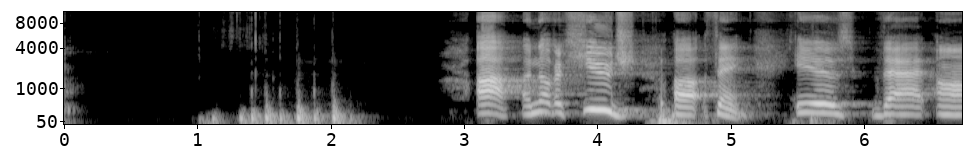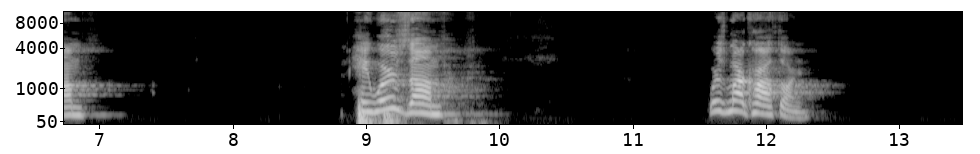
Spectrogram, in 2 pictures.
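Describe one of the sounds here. A man speaks expressively into a microphone, with pauses.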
